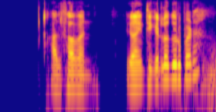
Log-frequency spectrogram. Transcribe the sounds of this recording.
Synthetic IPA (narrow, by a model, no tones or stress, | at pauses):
a̰lfaʋən | iaĩt̪ʰikeʈlod̪uːɾpəɽe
